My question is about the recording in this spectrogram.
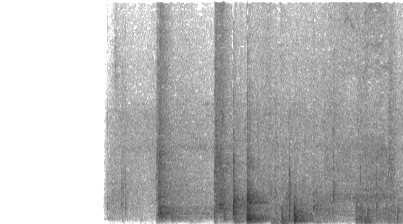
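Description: Dead silence for about a second, then scattered knocks and rustles of someone moving about in a quiet room.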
